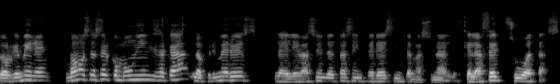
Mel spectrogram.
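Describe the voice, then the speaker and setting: Recorded with a dry, close sound and no echo, a man speaks in a high pitch with lively intonation. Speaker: economist, lecturer. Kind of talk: lecture. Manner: fast; halting, many fillers.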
